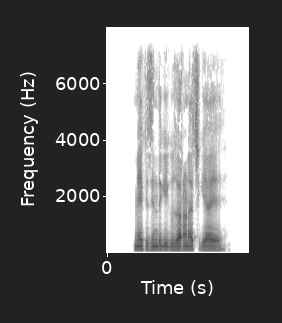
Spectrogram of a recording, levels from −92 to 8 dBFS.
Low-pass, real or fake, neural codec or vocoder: 7.2 kHz; real; none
